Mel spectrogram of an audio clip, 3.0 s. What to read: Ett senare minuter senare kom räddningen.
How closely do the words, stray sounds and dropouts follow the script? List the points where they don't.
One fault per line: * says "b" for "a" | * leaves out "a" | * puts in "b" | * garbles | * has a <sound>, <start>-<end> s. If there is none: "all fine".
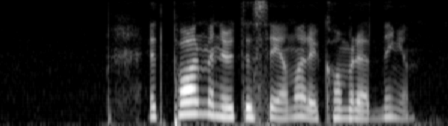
* says "par" for "senare"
